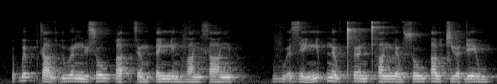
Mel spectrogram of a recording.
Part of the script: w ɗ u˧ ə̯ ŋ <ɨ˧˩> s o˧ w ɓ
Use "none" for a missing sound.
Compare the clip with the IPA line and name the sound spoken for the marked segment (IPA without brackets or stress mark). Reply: ɨ˧˩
